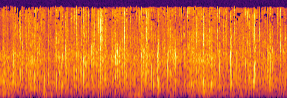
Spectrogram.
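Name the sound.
applause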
